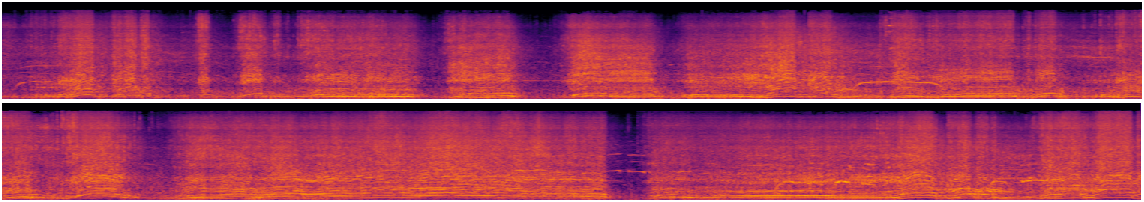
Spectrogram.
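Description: Monster truck engine revving up and falling back over and over as it is driven hard around a dirt track, with a few brief drops where the throttle comes off.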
